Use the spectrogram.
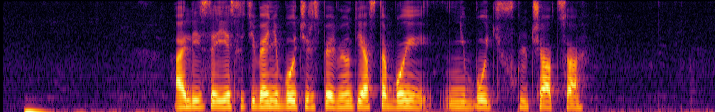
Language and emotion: Russian, neutral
